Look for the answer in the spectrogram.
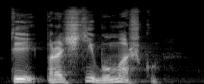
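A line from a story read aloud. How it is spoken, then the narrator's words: Low hostile voice. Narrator (Russian): очень посоветовал я ей низким недоброжелательным голосом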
